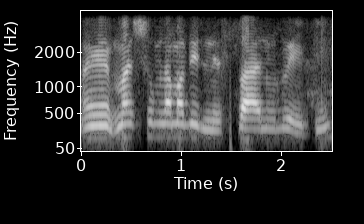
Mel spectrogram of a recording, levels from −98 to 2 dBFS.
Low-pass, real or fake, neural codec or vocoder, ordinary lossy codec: 3.6 kHz; real; none; none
